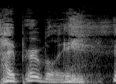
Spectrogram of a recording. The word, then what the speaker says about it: hyperbole: Did you say hyperbole as a joke, or do you think that's really how it's pronounced? – That's how it's pronounced? – It's hyperbole.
